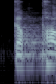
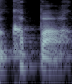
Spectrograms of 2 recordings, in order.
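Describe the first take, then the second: First: Said in the usual way. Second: खप्पा with a breathy kh instead of a plain k; joking mispronunciation. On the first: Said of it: "कप्पा बोलते हैं इसको". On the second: Shown as a demonstration. Teacher jokes with students about the letter name, playful. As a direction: twist कप्पा into खप्पा for a laugh. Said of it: "Ganpati बप्पा मोरया".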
